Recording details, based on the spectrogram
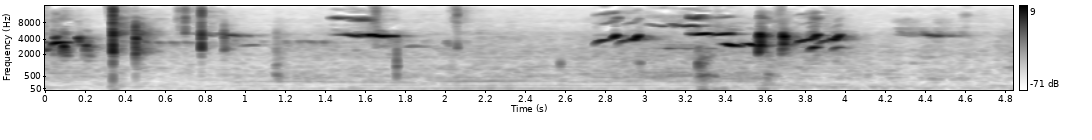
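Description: A lesser shortwing gives high, quick jumbles of thin, tinkling notes in two short bursts, after a few sharp clicks at the start.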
